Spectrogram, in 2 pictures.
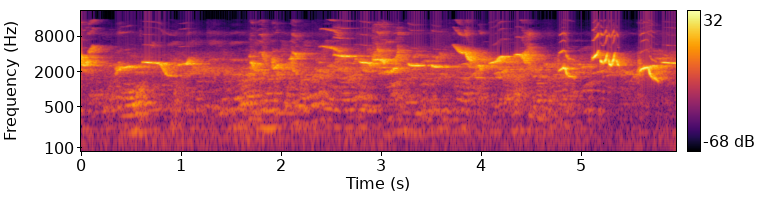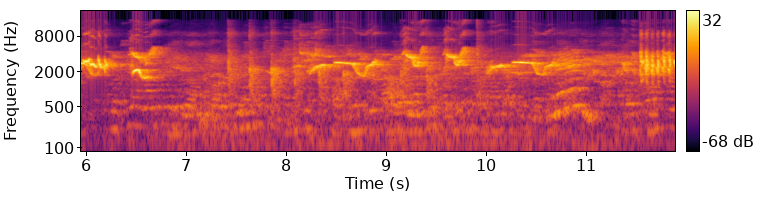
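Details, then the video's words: Greater green leafbird lure song intended to provoke singing: extended mix of sweeping whistles, harsh squawks and clicking notes in irregular bursts, with short quieter gaps between phrases. "Pancingan emosi Cucak ijo. Cucak ijo nembak bongkar isian kasaran."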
